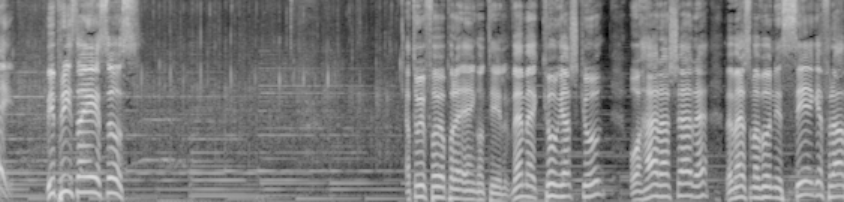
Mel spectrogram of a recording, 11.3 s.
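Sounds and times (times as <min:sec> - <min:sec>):
speech: 0:00.0 - 0:01.9, 0:05.4 - 0:11.2
audience applauding: 0:00.0 - 0:06.4.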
